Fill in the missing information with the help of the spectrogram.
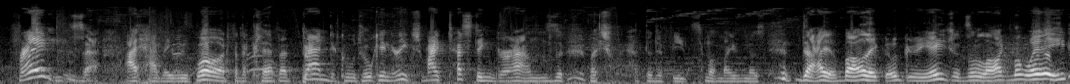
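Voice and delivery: scheming mad scientist villain voice; smug, plotting cartoon villain; Cortex impression. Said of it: "I also like doing a Cortex impression, which I did a moment ago".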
